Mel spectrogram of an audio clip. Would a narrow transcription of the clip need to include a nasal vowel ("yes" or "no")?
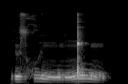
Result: no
